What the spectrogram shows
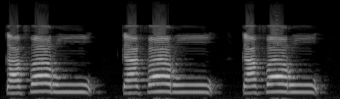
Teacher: پیش واو مدہ کا قاعدہ ایک الف کے باقدر کھینچنا ہے، یعنی کہ لمبا کرنا ہے۔ کفرو، کفرو، کفرو، کھینچیں گے جب ایک الف کے باقدر جب کھینچنا ہے تو ہم را کو پر کرتے ہوئے کھینچیں گے۔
